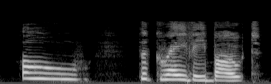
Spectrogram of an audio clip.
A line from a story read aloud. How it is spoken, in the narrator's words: she exclaims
